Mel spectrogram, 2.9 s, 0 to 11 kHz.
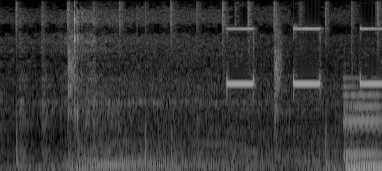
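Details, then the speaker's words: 2010 Mercedes-Benz C300 W207 after fitting an emulator bypassing the broken electronic steering lock: dash chimes and clicks, then the engine catches cleanly and settles to a steady rumble; normal start with no errors. "basically there's no errors no nothing all works exactly as um planned"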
